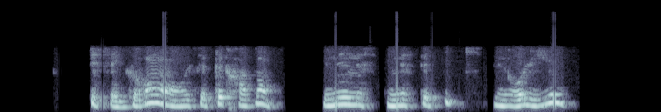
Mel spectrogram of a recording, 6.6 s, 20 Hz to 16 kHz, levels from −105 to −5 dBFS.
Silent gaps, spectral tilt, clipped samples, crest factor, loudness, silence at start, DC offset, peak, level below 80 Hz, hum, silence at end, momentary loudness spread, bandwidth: 2.85-3.22 s, 3.79-3.84 s, 4.87-4.93 s; -10.5 dB/octave; under 0.1%; 18 dB; -27 LUFS; 0.9 s; under 0.1%; -10 dBFS; -66 dBFS; none; 0.95 s; 9 LU; 4.1 kHz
